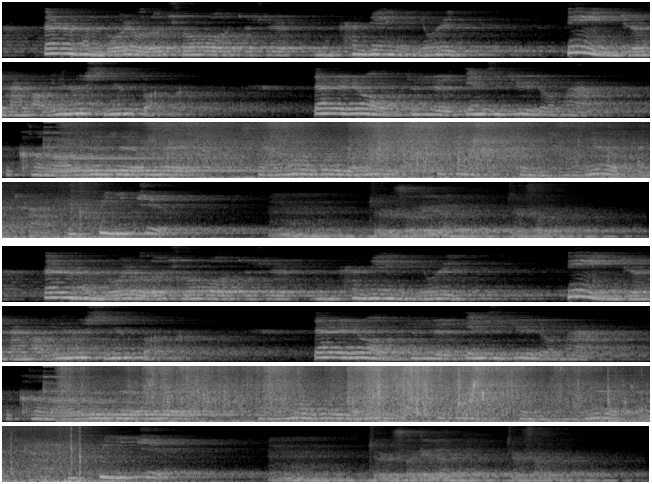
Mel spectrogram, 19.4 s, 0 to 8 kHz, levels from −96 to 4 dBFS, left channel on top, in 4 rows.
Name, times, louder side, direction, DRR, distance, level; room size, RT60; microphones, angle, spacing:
voice 1, 0.0-3.5 4.2-6.2 6.8-6.9 7.2-9.3 9.7-11.2 11.5-15.9, left 1 dB, 15° left, 1 dB, 0.3 m, -38 dB
Glass, 10.0-12.8, left 2 dB, 20° right, 1.9 m, -44 dB
sound 1, 10.1-15.2, right 6 dB, 90° right, 0.5 m, -36 dB
voice 2, 16.6-18.7, left 1 dB, 40° right, -5 dB, 1.7 m, -41 dB
7.3 x 4.8 x 6.0 m, 2.8 s
head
